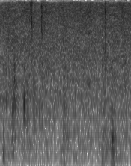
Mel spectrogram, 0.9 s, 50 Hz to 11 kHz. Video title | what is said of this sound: EN 02 RONN WYATT - NOAH´S ARK | it has very Hollow sound very Hollow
